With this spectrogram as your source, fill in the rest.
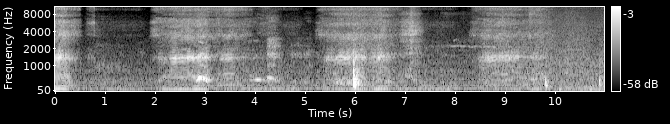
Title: Snoring guy and drunk in wheelchair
